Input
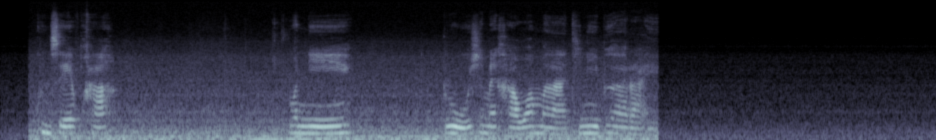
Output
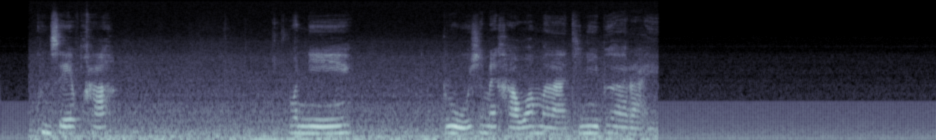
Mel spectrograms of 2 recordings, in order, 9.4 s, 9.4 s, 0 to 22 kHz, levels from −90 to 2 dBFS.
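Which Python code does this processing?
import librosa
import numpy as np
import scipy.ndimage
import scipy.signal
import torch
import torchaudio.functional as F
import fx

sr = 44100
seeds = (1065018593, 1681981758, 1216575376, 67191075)

y = fx.dmg_buzz(x, sr, base_hz=60.0, harmonics=18, level_db=-41.0, tilt_db=-4, odd_only=False)
y = y * 10.0 ** (2.5 / 20.0)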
